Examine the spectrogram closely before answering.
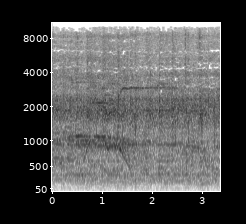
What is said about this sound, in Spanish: Y vamos a los aplausos, por supuesto.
